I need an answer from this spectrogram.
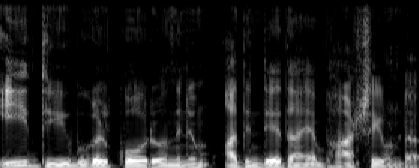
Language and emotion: Malayalam, neutral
